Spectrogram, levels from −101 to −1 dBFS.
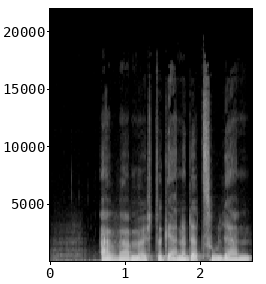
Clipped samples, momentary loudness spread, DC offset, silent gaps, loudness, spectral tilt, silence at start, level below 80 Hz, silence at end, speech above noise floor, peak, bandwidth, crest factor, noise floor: under 0.1%; 3 LU; under 0.1%; none; -24 LUFS; -7 dB/octave; 0.7 s; -46 dBFS; 0 s; 27 dB; -8 dBFS; 14.5 kHz; 16 dB; -51 dBFS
